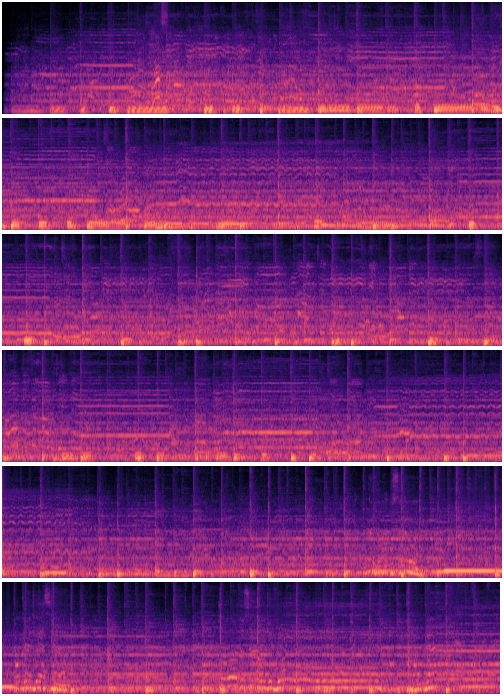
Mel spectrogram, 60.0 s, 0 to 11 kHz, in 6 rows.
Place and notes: Calçadão de Londrina: Banda: guardas municipais - Banda: guardas municipais / Band: municipal guards
Panorama sonoro: apresentação de uma banda de músicas gospel formada por guardas municipais de Londrina, sábado pela manhã, na Praça Gabriel Martins, em homenagem ao aniversário da guarda. A banda utilizava instrumentos musicais de corda, percussão e vozes amplificados por microfones conectados às caixas de som. Um dos integrantes traduzia as letras das músicas para libras. Ao entorno, várias pessoas acompanhavam a apresentação, cantando junto e aplaudindo ao fim de cada música. De uma loja localizada em frente ao local de apresentação eram emitidas propagandas, músicas e, por vezes locução.
Sound panorama: presentation of a band of gospel songs formed by municipal guards of Londrina, Saturday morning, in Praça Gabriel Martins, in honor of the anniversary of the guard. The band used string musical instruments, percussion and voices amplified by microphones connected to the speakers. One of the members translated the lyrics of the songs into pounds.
- Centro, Londrina - PR, Brazil, 8 July 2017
